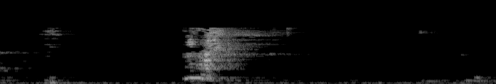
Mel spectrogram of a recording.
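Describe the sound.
A single sneeze, loud and breathy, bursts out during a religious lesson on Quran interpretation, with brief faint voice sounds before and after it.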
